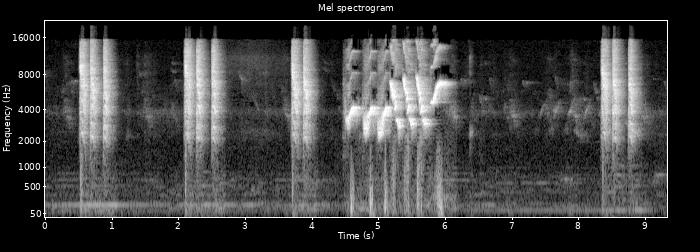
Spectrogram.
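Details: Caged Double-collared Seedeater singing on its perch: loud buzzy triple notes repeated every couple of seconds, broken midway by a quick warbled phrase of rising and falling whistled notes, on a quiet background.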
